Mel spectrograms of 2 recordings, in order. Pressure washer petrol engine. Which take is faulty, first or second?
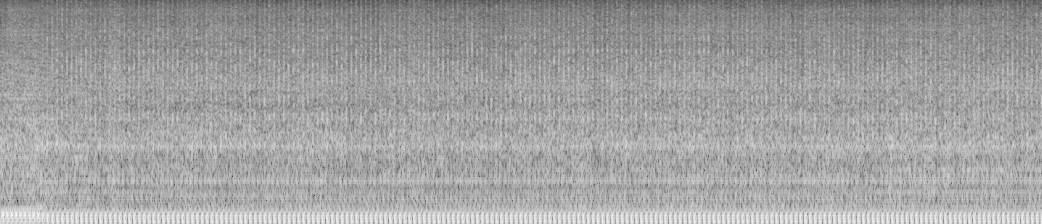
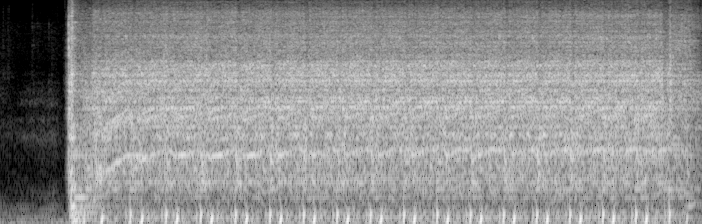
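second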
